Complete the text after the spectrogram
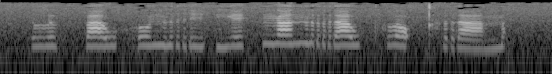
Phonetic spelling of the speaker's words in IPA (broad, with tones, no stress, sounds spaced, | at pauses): l ɯ˨˩ k̚ p a˧ w h o˧ n r i˨˩ ʔ j e˦˥ k̚ ŋ a˥˩ n r a˥˩ w pʰ l ɔ˦˥ ʔ kʰ r a˩˦ m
